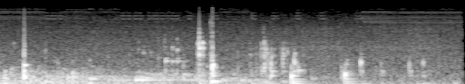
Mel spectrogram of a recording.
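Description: Muffled water churning against a submerged camera, with several sharp clicks and pops, the loudest about a second in.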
